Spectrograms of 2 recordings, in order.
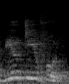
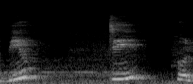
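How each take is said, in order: First: Said in the usual way. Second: "ब्यूटीफुल" slowly split into three beats with pauses; syllable by syllable. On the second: Shown as a demonstration. ("ब्यूटीफुल" को धीरे-धीरे तीन हिस्सों में तोड़कर बोलें) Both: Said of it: "तीन syllable है".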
